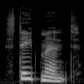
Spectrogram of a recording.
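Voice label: "statement", English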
